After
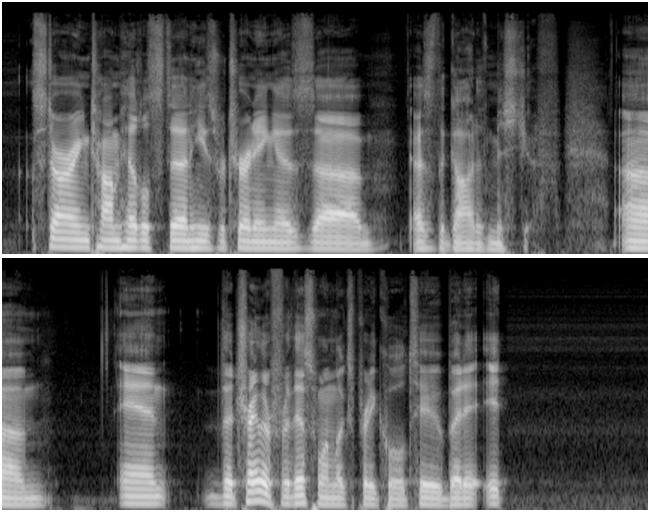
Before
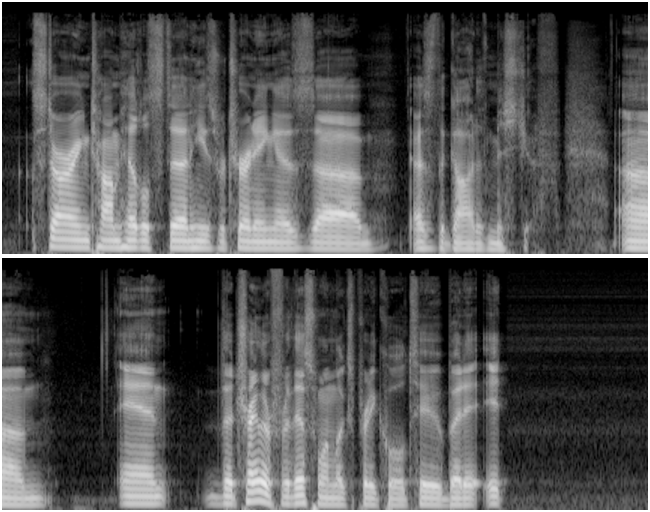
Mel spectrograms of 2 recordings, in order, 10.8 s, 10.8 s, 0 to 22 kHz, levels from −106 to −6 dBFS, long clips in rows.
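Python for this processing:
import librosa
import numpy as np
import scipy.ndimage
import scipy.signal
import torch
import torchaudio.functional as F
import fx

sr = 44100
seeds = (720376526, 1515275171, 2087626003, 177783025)

y = fx.high_shelf(x, sr, hz=11000.0, db=-5.0)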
